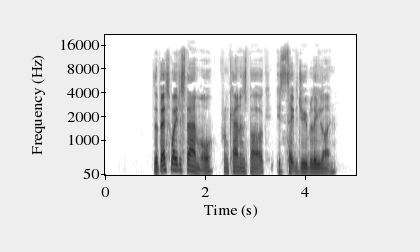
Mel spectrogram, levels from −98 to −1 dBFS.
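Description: From start to end the speech carries two overlapping sets of compression artefacts, likely from transcoding between lossy codecs: a WMA-style encode at around 96 kbit/s re-encoded as HE-AAC near 40 kbit/s. It sounds smeared and swirly, with synthetic-sounding highs. A spectrogram shows a hard ceiling and patchy, copied-looking upper bands.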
